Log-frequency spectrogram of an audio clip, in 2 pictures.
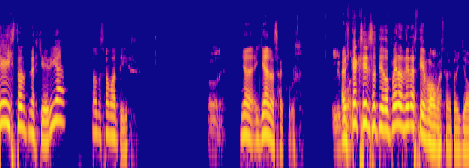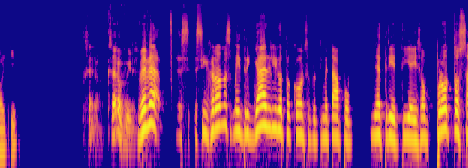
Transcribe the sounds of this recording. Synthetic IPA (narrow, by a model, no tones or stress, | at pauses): eeçi̥st̪o̞ɾɐt̪ine̞fce̞ɾiɐ | nɐt̪o̞st̪ɐmɐt̪isi̥s | o | ɐʝɐnɐsɐkṵso̥ | lɐɾçikɐkse̞ɾiso̞t̪ie̞ðo̞pe̞ɾɐðe̞nɐst̪ie̞vo̞mɐst̪e̞me̞t̪o̞ʝo̞cḭt̪ | kseɾokseɾopuive̞veɐ | ssiŋxɾo̞no̞smeid̪ɾiɡɐɾiliɣo̞t̪o̞ko̞nsep̚t̪o̞t̪ime̞t̪ɐːpo̞ | mɲɐt̪ɾie̞t̪iɐiso̞pɾo̞t̪o̞s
